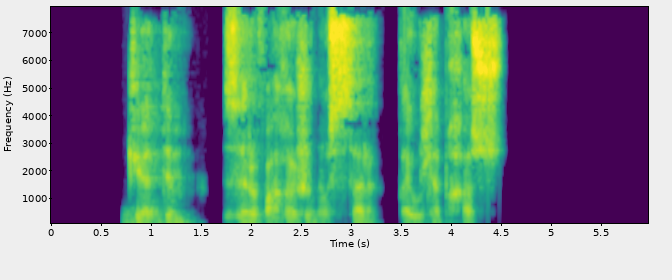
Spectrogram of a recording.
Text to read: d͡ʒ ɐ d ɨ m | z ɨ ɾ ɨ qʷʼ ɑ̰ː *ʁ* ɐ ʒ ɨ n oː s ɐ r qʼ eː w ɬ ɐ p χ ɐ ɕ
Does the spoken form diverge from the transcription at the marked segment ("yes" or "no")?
no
